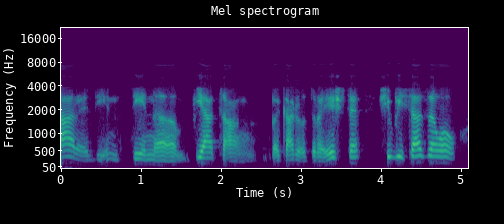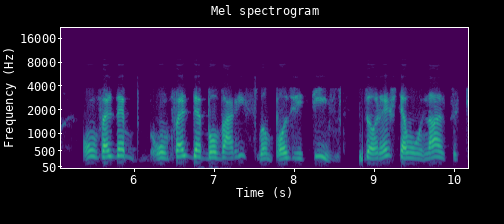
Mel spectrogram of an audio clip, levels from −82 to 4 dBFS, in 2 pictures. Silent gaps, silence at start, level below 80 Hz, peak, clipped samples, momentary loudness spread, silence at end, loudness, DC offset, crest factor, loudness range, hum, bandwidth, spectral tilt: none; 0 s; -86 dBFS; -10 dBFS; under 0.1%; 11 LU; 0.15 s; -29 LUFS; under 0.1%; 20 dB; 2 LU; none; 9.2 kHz; -3.5 dB/octave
